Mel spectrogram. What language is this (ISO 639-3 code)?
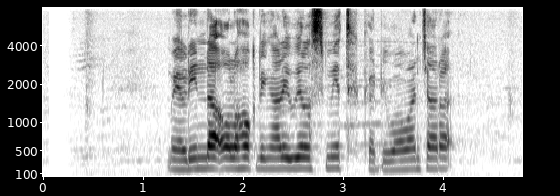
sun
